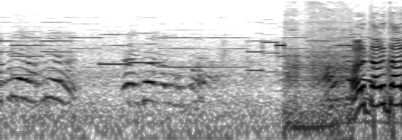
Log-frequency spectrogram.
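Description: Men shouting rhythmic guiding calls, over a short electronic tune of steady beeps stepping between pitches. A low vehicle engine rumble and louder shouting come in near the end.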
